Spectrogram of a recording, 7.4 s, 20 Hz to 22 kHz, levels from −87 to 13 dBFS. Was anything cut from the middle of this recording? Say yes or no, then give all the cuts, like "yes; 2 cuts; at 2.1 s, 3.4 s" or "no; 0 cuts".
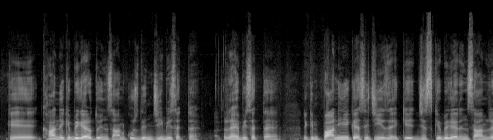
no; 0 cuts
